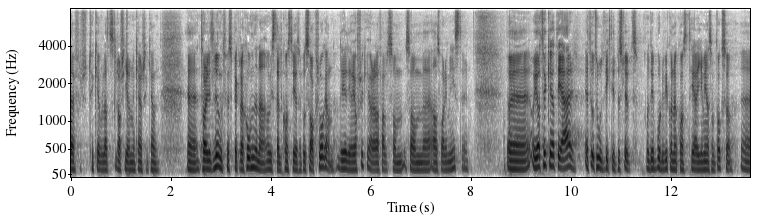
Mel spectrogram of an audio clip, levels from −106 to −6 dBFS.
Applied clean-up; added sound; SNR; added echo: none; none; none; none.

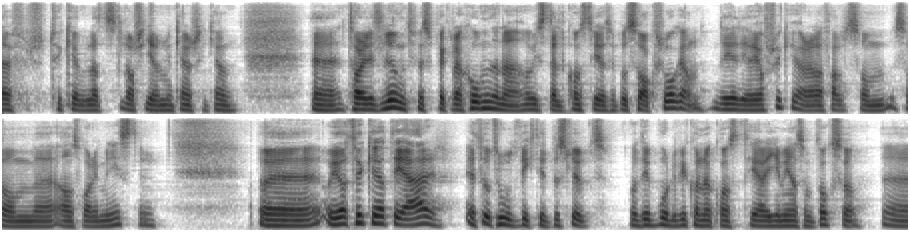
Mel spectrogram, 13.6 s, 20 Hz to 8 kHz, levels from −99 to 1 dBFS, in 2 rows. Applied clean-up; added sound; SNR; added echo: neural mask model DeepFilterNet 3.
